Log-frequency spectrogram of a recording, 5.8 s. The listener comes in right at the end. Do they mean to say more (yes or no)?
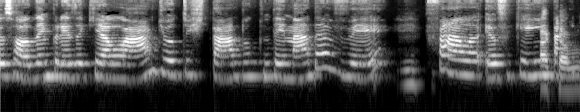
no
